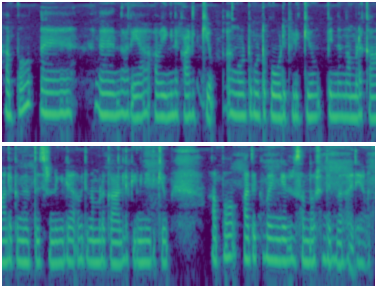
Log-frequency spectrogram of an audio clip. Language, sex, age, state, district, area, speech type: Malayalam, female, 18-30, Kerala, Wayanad, rural, spontaneous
